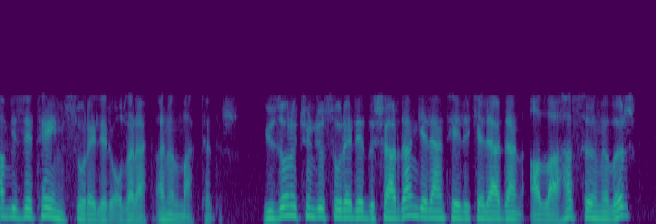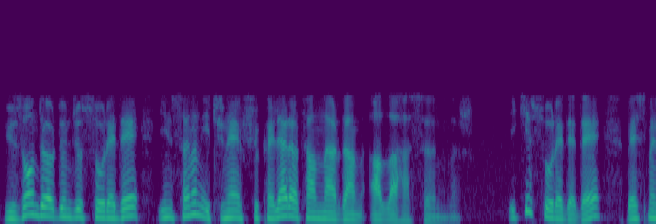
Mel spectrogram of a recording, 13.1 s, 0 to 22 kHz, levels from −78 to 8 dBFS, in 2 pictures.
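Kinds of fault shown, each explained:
No faults heard in this clip.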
